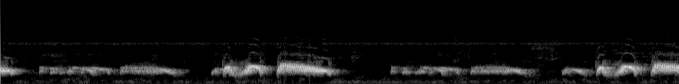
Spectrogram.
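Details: Repeated phrases of a spotted dove used as a lure, soft quavering coos leading into loud emphatic ones, the pattern heard twice over a faint hum.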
